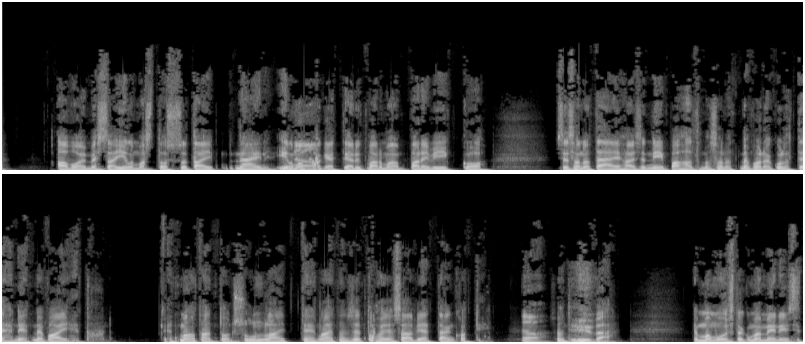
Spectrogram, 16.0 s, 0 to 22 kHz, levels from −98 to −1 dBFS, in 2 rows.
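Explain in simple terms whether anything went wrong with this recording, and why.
The whole recording sounds watery and swirly, with smeared edges. That is MP3 compression: likely too few bits, so quiet details flicker and the treble is cut.

Corrupt frames were decoded at 3.05–3.16 s after "ilmastossa tai näin ilman", 11.69–11.75 s after "sun laitteen laitan sen", and 12.82–12.89 s after "ja saa viettää". Damaged data was played anyway, giving short bursts of wrong sound. The last burst is much quieter than the other two.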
